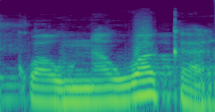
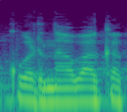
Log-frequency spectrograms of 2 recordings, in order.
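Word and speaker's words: Cuauhnāhuac: Por ejemplo, se tiene el conocimiento que la ciudad de Cuernavaca en realidad es Cuauhnahuaca, no Cuernavaca como tal.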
